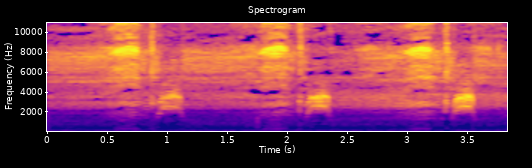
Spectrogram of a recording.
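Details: Cicada song of loud, buzzy phrases that pulse roughly every second and a quarter, each a surging shrill burst over a constant high hiss.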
